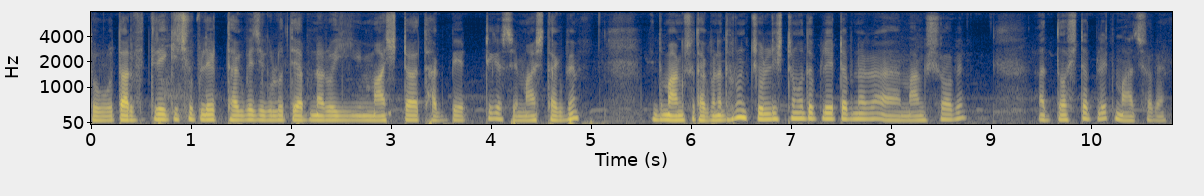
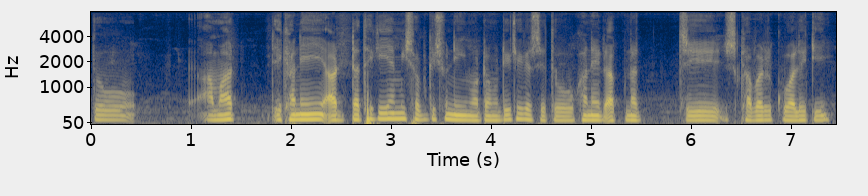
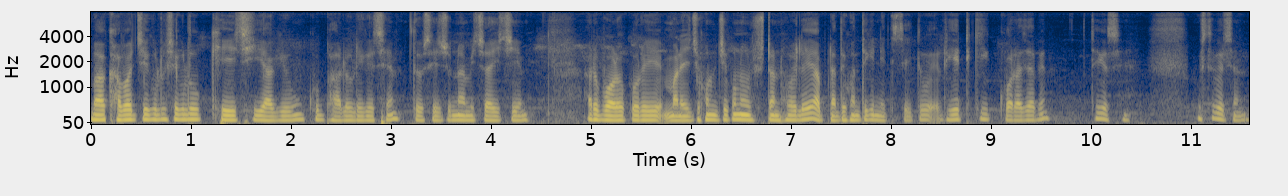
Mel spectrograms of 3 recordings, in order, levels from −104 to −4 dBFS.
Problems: background conversations at intervals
